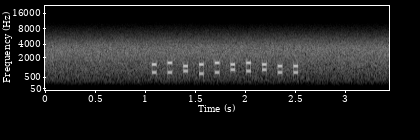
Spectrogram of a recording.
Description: DTMF, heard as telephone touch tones, dialled by machine, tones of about 40 ms, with phone line noise. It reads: 5672609044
